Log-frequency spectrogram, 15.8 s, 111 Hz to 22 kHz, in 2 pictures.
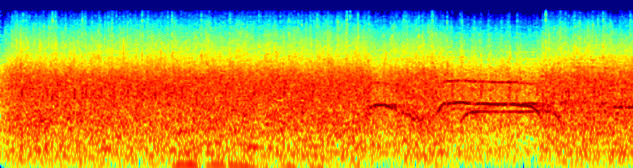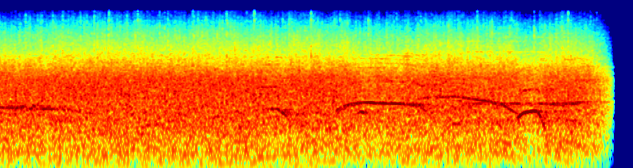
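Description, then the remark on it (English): The US Congress giving a four-minute standing ovation: a dense, unbroken roar of clapping that holds constant for the whole stretch, with a few faint whistles or cheers rising above it now and then. “The kind of blackmail material that makes an entire Congress stand for 4 whole minutes and applaud on cue, no questions asked.”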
